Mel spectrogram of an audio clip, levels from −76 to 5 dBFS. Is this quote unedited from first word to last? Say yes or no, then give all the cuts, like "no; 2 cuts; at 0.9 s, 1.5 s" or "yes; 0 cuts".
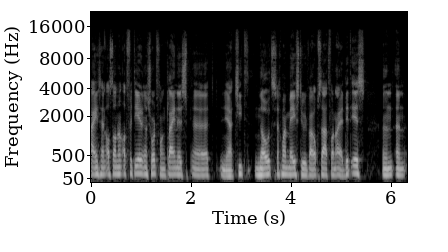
yes; 0 cuts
